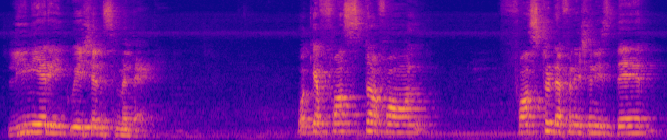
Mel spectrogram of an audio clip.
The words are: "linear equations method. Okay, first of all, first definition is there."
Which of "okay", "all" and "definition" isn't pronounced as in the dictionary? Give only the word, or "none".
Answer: all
